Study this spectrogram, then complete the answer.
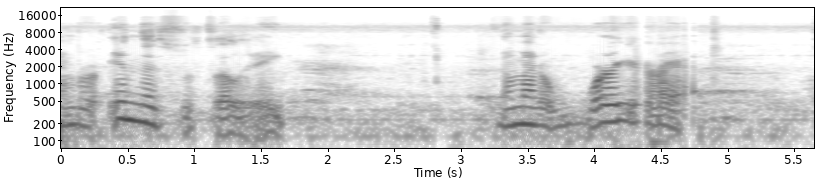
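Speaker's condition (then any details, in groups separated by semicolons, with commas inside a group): Cerebral palsy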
